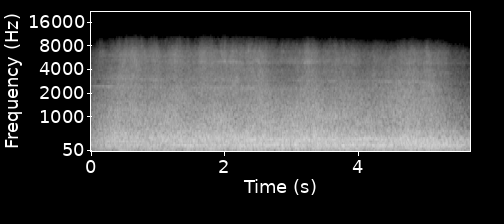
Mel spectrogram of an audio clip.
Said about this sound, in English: That's the sound of a plane flying over South Portland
